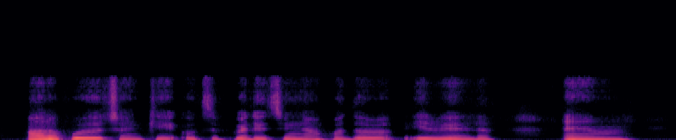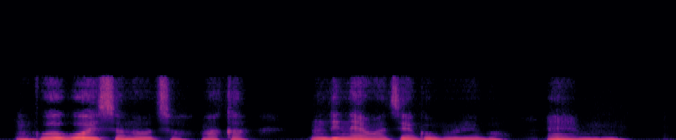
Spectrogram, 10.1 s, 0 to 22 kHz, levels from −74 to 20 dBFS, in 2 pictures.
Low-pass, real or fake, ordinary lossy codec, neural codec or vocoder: 9.9 kHz; fake; none; codec, 24 kHz, 0.5 kbps, DualCodec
